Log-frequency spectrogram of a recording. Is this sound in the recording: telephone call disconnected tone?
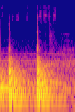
no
